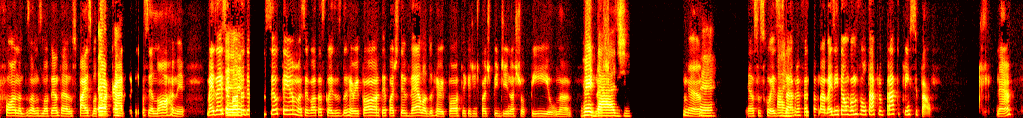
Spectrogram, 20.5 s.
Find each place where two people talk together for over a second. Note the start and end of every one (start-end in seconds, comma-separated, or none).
none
